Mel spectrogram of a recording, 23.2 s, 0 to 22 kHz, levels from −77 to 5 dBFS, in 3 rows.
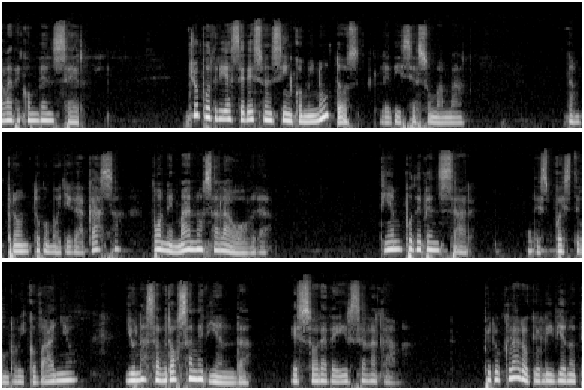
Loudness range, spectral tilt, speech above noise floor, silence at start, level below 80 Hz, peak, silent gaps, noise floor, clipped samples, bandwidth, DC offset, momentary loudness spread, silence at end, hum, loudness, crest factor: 7 LU; -6 dB/octave; 44 dB; 0 s; -34 dBFS; 0 dBFS; none; -59 dBFS; under 0.1%; 13.5 kHz; under 0.1%; 15 LU; 0.1 s; none; -16 LUFS; 16 dB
